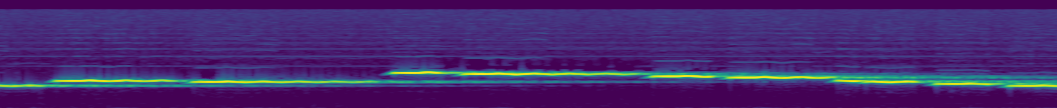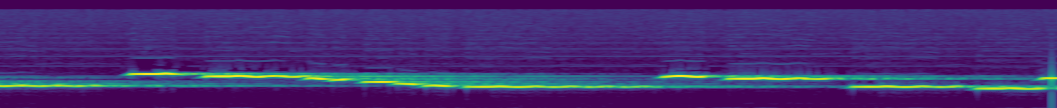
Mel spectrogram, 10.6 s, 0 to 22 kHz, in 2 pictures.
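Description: Casio CZ-101 phase-distortion synthesizer playing a slow melody on a pure, whistle-like patch with a gentle vibrato, notes stepping up and down, with a touch of added reverb letting each note ring into the next.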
